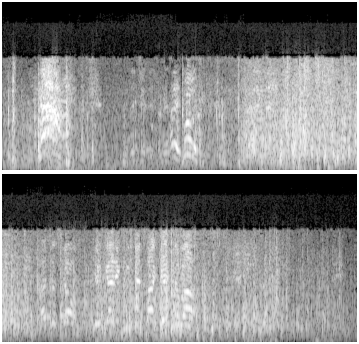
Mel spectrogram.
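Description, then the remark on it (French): A schooner rising into strong wind at the noon start of a sailing race, with steady gusty rushing and water noise throughout, and indistinct voices calling out now and then over the din. “Aussitôt, la goélette s'élève dans le vent.”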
